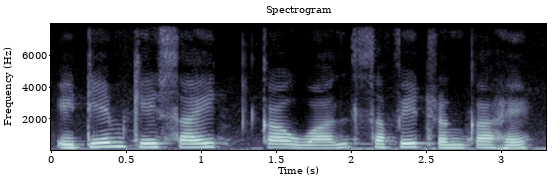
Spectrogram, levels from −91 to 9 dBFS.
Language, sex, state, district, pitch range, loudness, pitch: Hindi, female, Assam, Kamrup Metropolitan, 190-235 Hz, -13 LUFS, 215 Hz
